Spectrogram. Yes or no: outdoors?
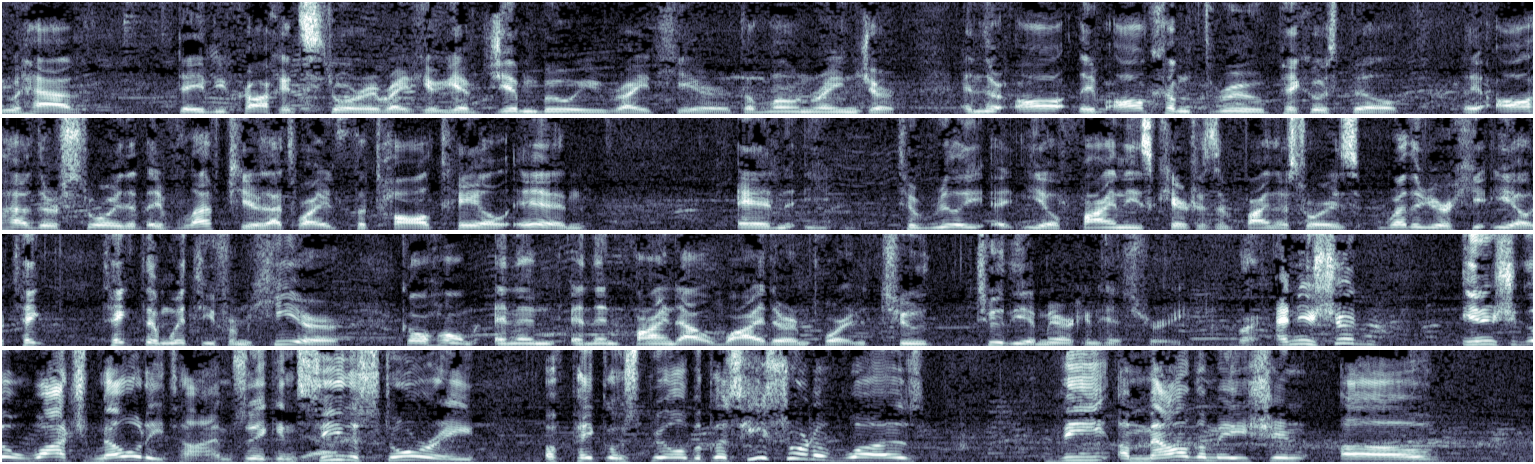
yes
